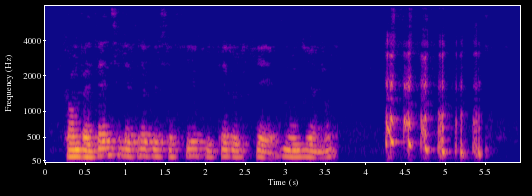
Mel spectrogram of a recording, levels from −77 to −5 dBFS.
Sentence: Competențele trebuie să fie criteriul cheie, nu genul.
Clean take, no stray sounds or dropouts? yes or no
no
